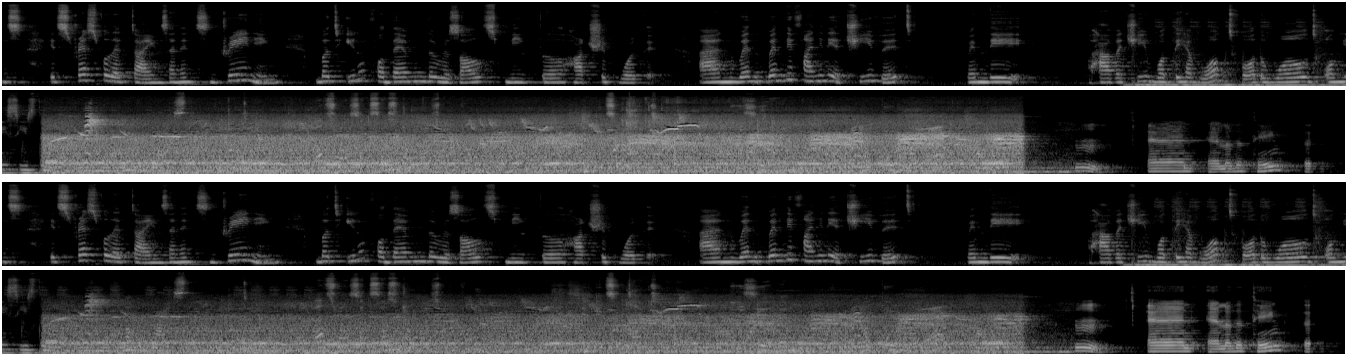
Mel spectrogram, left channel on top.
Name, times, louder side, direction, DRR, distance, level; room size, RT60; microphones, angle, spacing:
voice 1, 0.0-6.5 7.0-9.1 9.7-10.2 10.9-15.8 16.5-21.6 22.0-23.0, left 1 dB, 10° left, 0.9 m, -36 dB
sound 1, 11.2-16.8, left 1 dB, 50° right, 5.6 m, -39 dB
sound 2, 13.8-23.7, left 6 dB, 50° left, 0.6 m, -25 dB
sound 3, 16.5-24.2, equal, 15° right, 7.1 m, -39 dB
voice 2, 24.2-24.5 24.9-26.5, right 5 dB, 80° right, 0.7 m, -32 dB
24.0 x 10.5 x 5.1 m
head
